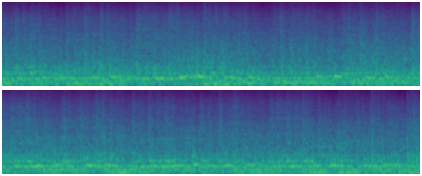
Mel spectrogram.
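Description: Hourglass talking drums beaten with curved sticks, playing continuous drumming without a pause.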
